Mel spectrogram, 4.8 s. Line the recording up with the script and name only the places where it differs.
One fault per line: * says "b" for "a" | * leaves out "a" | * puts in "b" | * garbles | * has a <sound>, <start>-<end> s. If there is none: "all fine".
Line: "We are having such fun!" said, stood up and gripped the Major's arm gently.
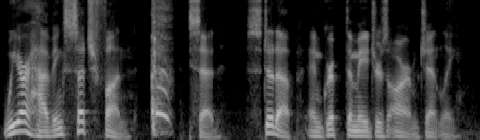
* has a cough, 1.5-1.8 s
